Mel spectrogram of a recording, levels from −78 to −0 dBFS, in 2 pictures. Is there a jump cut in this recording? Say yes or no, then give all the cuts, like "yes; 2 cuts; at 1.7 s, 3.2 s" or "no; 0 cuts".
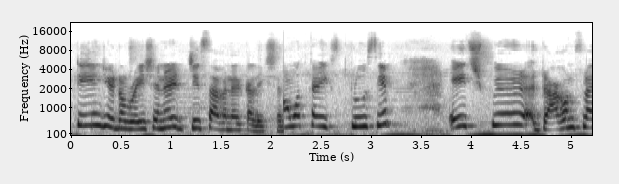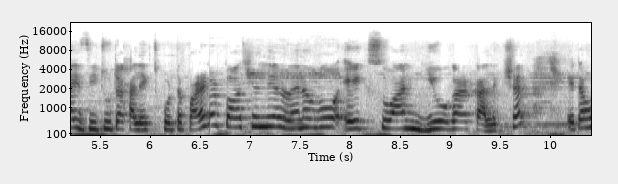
yes; 2 cuts; at 2.1 s, 6.6 s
